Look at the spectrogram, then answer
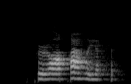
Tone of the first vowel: low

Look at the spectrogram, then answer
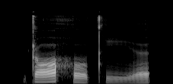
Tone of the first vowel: rising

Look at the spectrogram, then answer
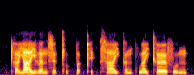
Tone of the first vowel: rising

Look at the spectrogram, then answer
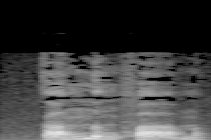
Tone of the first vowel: rising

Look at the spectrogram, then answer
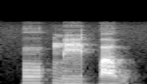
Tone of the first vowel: high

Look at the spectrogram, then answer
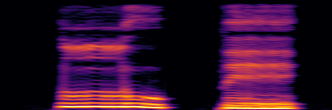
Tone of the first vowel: falling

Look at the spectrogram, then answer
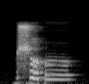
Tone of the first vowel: falling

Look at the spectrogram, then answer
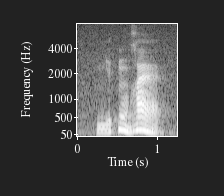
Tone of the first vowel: rising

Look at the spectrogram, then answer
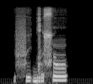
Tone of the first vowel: low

